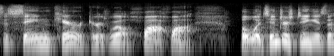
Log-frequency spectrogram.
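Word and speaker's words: 画画: Anyway, the next word that we want to 介绍 is 画画. That's H-U-A, fourth tone. H-U-A, fourth tone. It's the same character as well, 画画.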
